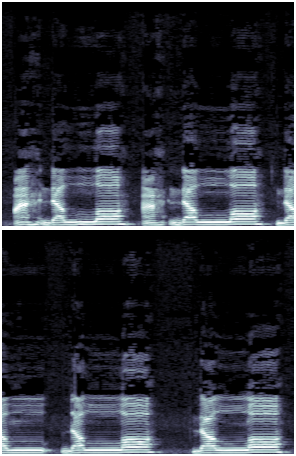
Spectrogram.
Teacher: Pucuk lidah menyentuh pada gusi tempat tumbuh gigi kaki atas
